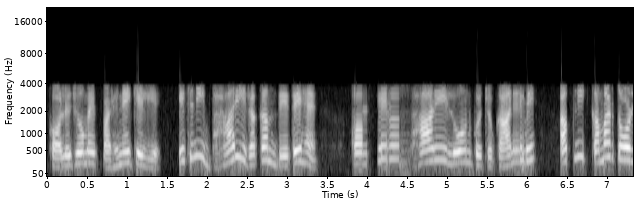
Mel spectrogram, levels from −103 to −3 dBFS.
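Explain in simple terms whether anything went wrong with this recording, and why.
Yes. The whole clip went through the iLBC codec, a phone-quality voice codec. It keeps only about 250 Hz to 3.7 kHz, so the speech sounds thin, rough and slightly synthetic.

There are also lost iLBC frames. Audio went missing near 2.18 s, from 3.82 to 4.55 s, and from 5.84 to 6.02 s. The decoder filled each gap with a buzzy, held sound. Clear speech returns right after each gap.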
